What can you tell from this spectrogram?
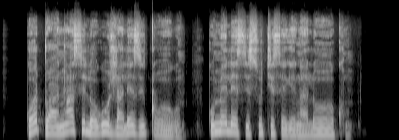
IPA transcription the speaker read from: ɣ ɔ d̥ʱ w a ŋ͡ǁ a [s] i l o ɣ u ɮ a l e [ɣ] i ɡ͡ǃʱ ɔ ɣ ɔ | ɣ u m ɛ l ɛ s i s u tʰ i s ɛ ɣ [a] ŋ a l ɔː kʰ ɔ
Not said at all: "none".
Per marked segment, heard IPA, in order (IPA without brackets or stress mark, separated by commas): s, z, ɛ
